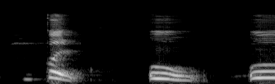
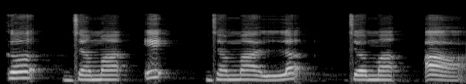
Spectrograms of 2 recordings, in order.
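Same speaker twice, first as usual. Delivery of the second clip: slow sound-by-sound spelling; 4 semitones lower, 3 dB quieter, much slower than usual. Shown as a demonstration. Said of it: "ध्वनियां निकलती हैं".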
